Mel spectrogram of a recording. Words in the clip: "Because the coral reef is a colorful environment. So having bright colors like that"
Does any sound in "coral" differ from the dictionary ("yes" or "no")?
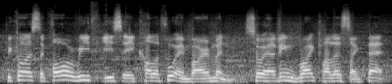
yes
